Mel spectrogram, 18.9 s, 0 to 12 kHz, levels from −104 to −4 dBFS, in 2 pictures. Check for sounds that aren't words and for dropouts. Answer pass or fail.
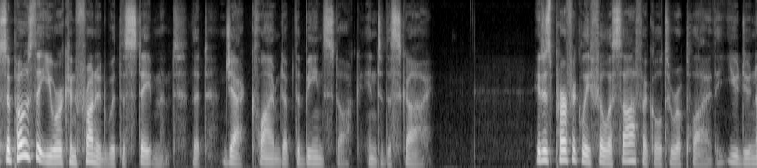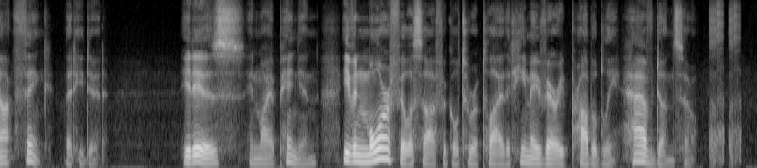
fail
